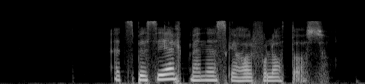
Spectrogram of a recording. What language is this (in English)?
Norwegian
